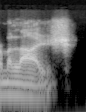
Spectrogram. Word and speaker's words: Milaje: D-O-R-A space M-I-L-A-J-E. – Okay, good. That way, I've heard it pronounced it like either the Dora Milaje or the Dora Milaje, depending on. – I've heard both too. Yeah. I always say Milaje.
